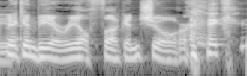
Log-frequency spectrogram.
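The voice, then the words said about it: Sarcastic delivery. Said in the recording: “I was being sarcastic”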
